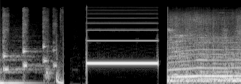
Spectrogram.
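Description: Rhythmic electronic intro music ends about half a second in; after a short silence, a single steady high beep sounds for under a second, then a slow song with long held notes begins.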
